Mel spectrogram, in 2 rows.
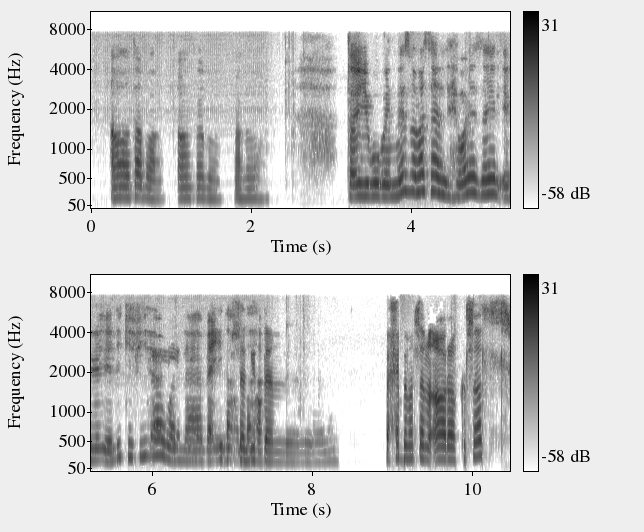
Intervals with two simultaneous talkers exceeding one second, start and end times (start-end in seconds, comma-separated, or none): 6.0-7.4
